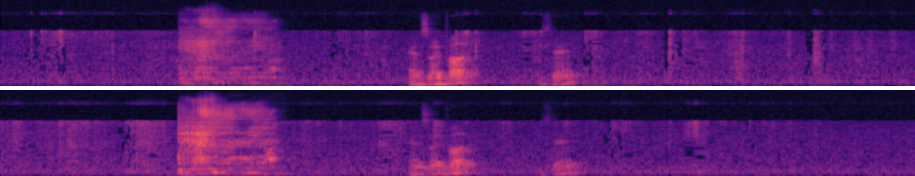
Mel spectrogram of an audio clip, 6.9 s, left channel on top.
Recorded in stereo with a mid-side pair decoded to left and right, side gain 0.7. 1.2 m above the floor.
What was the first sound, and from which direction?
A zipper, 65° right.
